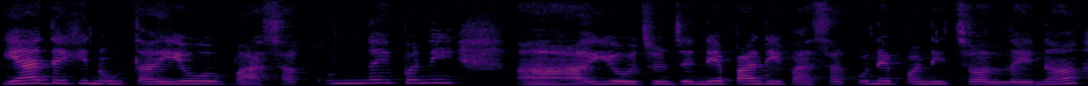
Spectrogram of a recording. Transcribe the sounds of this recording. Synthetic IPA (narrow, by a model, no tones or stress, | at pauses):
jãd̪ekʰinut̪ajobʱasakunːʌjpʌni | jod͡zunt͡saĩnepalibʱasakunʌjpʌnit͡sʌld̪ʌjnʌ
